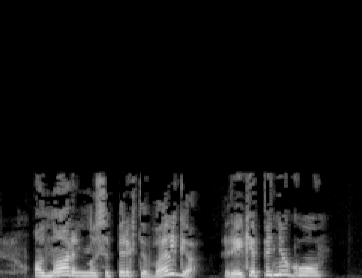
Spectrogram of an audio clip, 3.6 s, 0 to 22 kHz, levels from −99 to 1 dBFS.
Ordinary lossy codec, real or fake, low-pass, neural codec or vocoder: MP3, 32 kbps; real; 9.9 kHz; none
